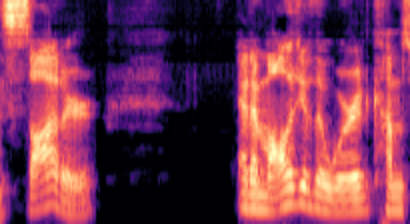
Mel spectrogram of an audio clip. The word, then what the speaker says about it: solder: British may have started pronouncing the L under the influence of French or Latin where the Americans kept the 14th century pronunciation.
